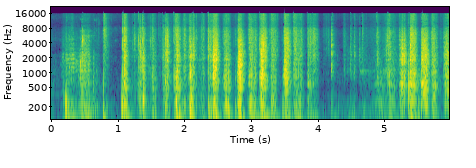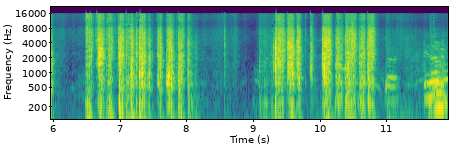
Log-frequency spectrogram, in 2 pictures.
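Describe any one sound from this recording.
Powder rustles and scrapes as it is scooped from a sack into a metal bowl.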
